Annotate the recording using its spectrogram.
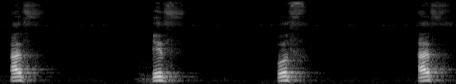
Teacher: اف قلقلہ میں سے نہیں ہے، آواز کو روکنا ہے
